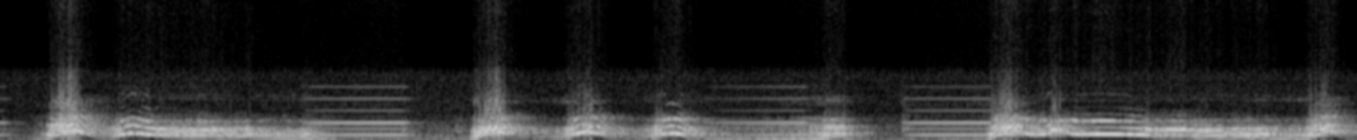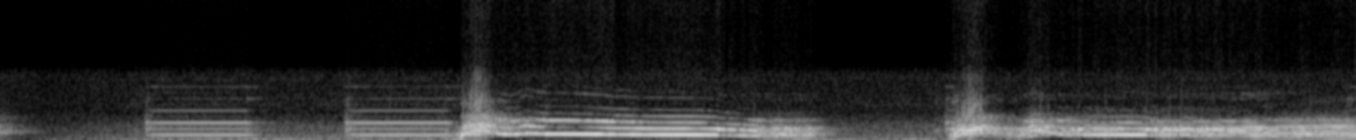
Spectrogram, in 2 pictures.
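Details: Miniature Schnauzer barking at an indoor fire alarm: repeated loud, harmonic barks and drawn-out howling yelps in bursts, while the alarm's steady electronic beeps sound in the gaps between them.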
